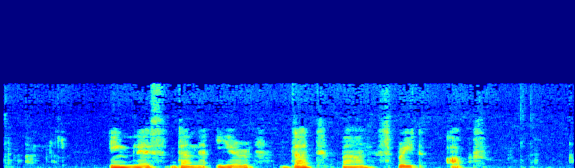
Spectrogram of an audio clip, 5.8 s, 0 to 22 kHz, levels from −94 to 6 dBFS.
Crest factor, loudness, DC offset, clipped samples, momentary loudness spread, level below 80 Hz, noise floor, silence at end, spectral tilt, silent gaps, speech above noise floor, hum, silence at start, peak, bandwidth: 20 dB; -23 LUFS; under 0.1%; under 0.1%; 11 LU; -52 dBFS; -54 dBFS; 0.9 s; -7 dB/octave; none; 33 dB; none; 0.25 s; -4 dBFS; 11.5 kHz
